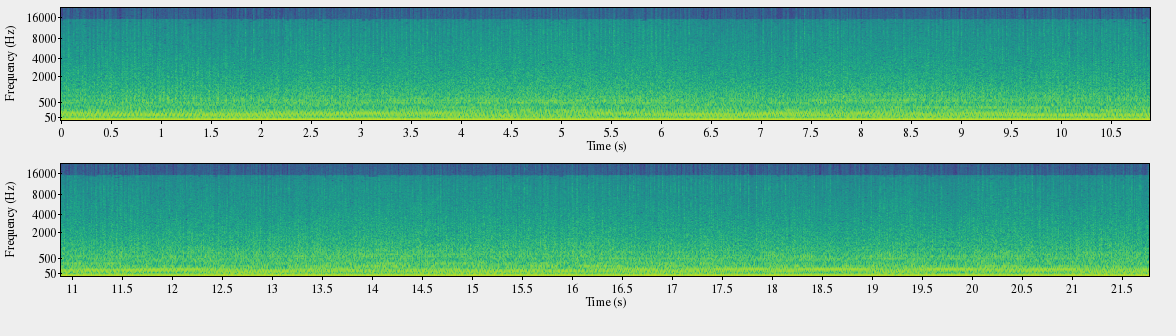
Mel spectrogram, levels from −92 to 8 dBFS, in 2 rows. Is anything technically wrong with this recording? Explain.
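Yes. An integer read as float fault runs through the whole clip: the samples were written as 32-bit integers but are being read back as 32-bit floats. Those integer bit patterns make no sense as floating-point numbers, so most decode to values either vanishingly small or hugely beyond full scale. The output therefore slams between silence and the clipping limit, heard as an extremely loud, harsh buzzing square wave that drops out to silence during very quiet passages.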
